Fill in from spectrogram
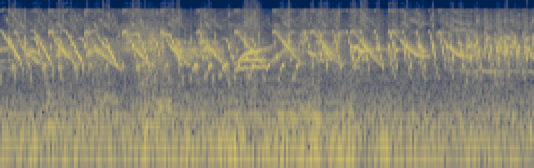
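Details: Contest tutoring canary song, five in one: packed high trills and rapid slurred zigzag notes run continuously, with overlapping singers and light background noise.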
